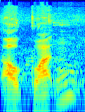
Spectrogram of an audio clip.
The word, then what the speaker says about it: au gratin: And for the sides, I'll take your potatoes au gratin. Yes. Did I pronounce that right?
